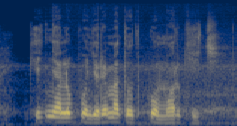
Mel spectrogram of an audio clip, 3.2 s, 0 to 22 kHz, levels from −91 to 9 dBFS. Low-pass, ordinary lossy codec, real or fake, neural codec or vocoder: 19.8 kHz; none; real; none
